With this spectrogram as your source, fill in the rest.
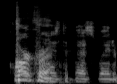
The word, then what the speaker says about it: Corcoran: Yeah, Corcoran. Corcoran is the best way to pronounce it.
